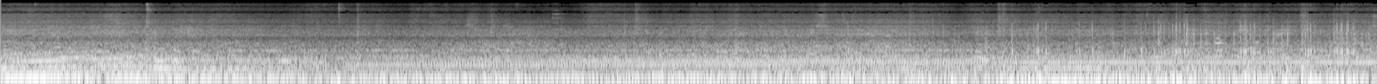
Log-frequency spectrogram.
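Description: Bus engine and road rumble heard from inside a moving bus: a loud, low, steady drone. The engine note shifts over the first few seconds, then settles into an even hum, with a few light rattles near the end.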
